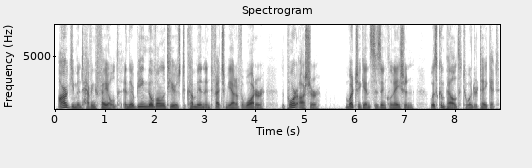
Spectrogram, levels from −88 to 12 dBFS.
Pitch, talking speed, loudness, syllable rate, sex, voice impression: 105 Hz, 200 wpm, -20 LUFS, 6.3 syllables/s, male, masculine, adult-like, slightly thick, fluent, cool, sincere, slightly kind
